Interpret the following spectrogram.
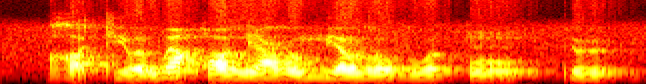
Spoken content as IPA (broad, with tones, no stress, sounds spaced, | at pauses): ʁ a̰˨ tʲ o˨ ə̯ w e˦˨ q o˨ l i˨ ʕ u˨ mʲ a˧ ʊ̯ l o˨ v u˧ ə̯ k õ˨ | ɾ ʉ˨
